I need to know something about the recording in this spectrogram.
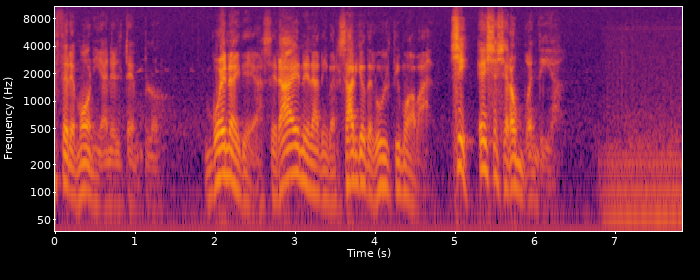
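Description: A man speaks forcefully, close by.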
